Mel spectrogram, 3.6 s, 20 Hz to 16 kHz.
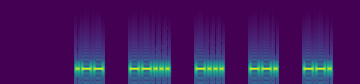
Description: Morse code, heard as a keyed tone, about 40 wpm, spaced as for 23 wpm, 700 Hz. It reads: W7BGG
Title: USA Call Signs - 5 Characters - 3x Character Spacing - 40wpm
